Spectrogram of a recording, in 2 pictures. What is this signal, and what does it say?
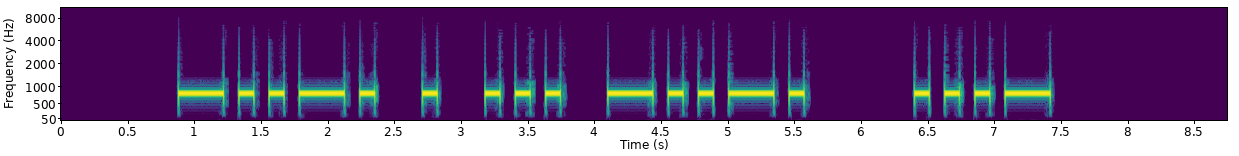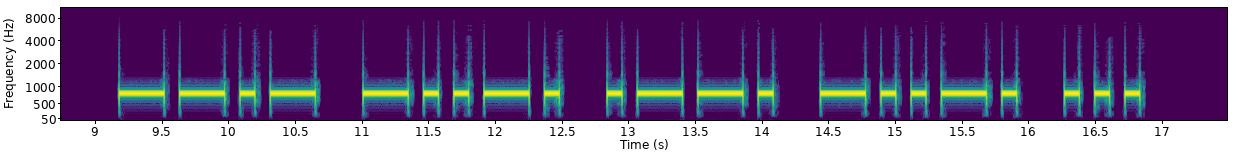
Morse code, heard as a keyed tone, about 10 wpm, 800 Hz. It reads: /ES/V Q/P/S
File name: LEZIONI / 10 SIGNS / 10A SLASH 10wpm 2808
